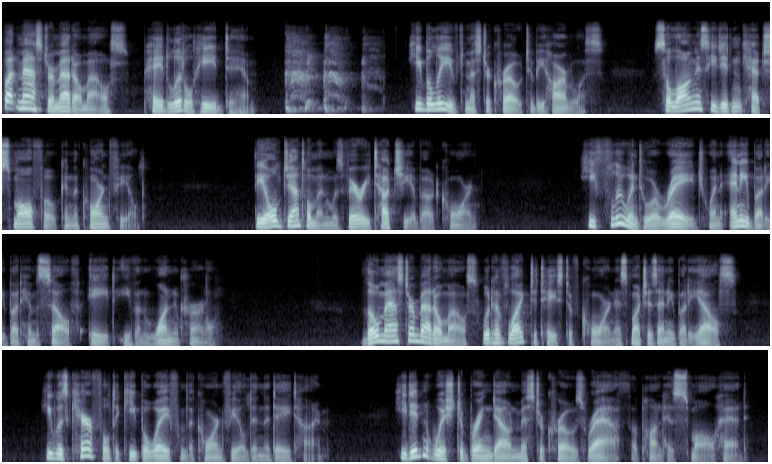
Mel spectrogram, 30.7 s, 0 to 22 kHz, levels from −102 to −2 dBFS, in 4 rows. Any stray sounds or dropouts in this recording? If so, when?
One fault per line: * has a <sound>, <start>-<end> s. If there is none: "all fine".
* has a cough, 2.8-3.8 s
